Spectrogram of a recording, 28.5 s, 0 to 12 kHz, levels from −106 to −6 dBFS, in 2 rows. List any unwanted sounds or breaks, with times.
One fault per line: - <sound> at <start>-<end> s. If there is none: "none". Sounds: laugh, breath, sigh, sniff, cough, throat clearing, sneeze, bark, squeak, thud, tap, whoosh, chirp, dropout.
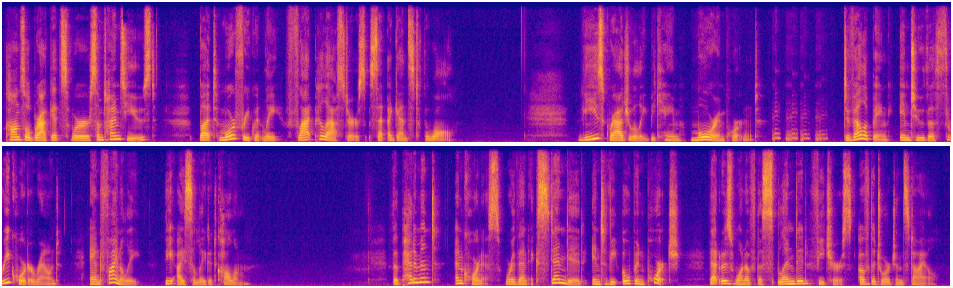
- laugh at 11.5-12.4 s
